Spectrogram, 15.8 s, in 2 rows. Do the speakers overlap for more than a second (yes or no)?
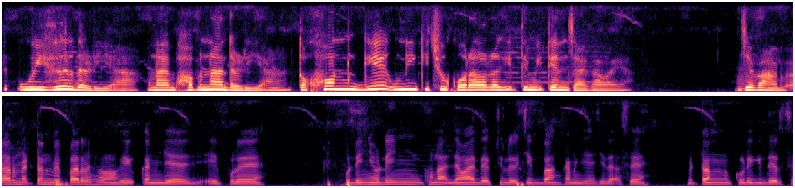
no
